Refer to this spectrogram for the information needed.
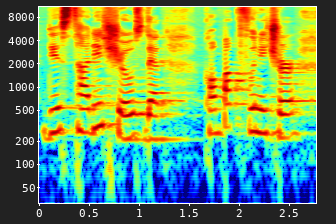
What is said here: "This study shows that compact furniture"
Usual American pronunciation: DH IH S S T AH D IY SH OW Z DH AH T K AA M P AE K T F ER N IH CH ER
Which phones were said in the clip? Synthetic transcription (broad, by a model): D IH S S T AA D IY SH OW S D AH T K AA M P AE K T F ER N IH CH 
